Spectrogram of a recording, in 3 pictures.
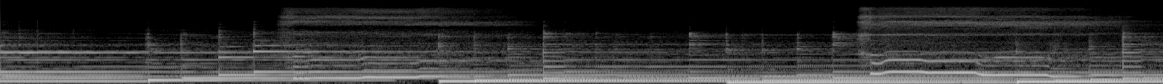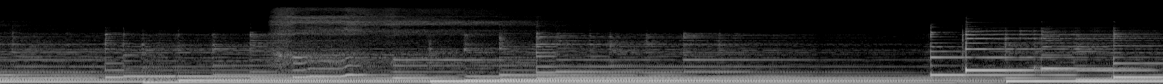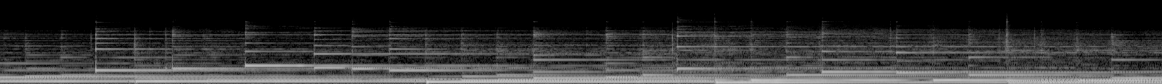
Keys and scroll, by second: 14.8 space, 18.6 Page_Down, 23.1 shift+Page_Down, 25.9 shift+Page_Down, 27.9 Page_Up.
